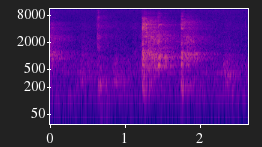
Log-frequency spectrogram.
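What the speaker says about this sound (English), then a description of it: "I guess kids cough." A child coughs several times at a moderate distance, in short harsh bursts with one more forceful pair in the middle, over a low background hum.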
